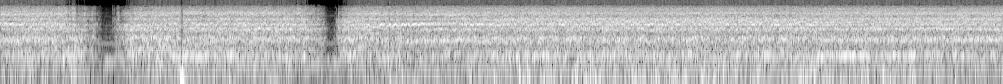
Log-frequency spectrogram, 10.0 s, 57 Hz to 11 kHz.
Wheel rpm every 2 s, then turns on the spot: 140, 130, 210, 210, 230.
none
